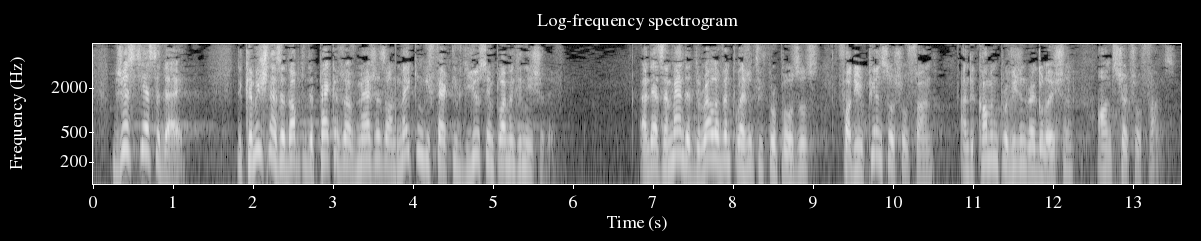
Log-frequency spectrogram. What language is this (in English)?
English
